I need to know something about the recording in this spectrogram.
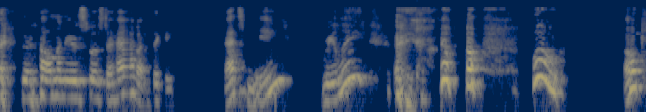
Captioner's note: laughs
